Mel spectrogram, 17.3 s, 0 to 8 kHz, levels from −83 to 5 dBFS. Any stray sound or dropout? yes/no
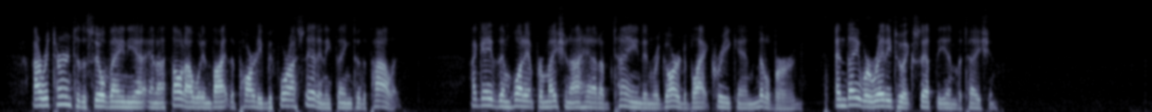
no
